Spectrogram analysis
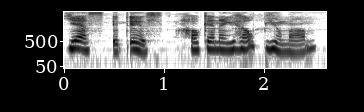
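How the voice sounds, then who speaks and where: Woman doing polite hospital desk girl in a radio drama, highish voice. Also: unhurried, gravelly, a little mellow, dry recording. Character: polite young female hospital receptionist. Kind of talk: student radio drama acting.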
